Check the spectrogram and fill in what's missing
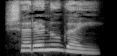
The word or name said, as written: ಶ್ರೇಣಿಕೆ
